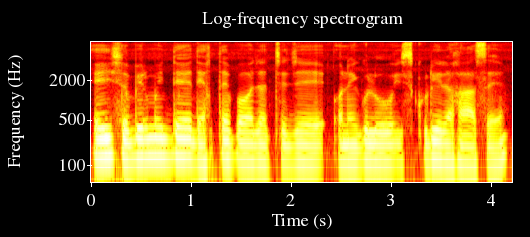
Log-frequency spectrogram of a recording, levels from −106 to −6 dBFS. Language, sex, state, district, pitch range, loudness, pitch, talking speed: Bengali, male, Assam, Hailakandi, 105-125 Hz, -16 LUFS, 110 Hz, 155 wpm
